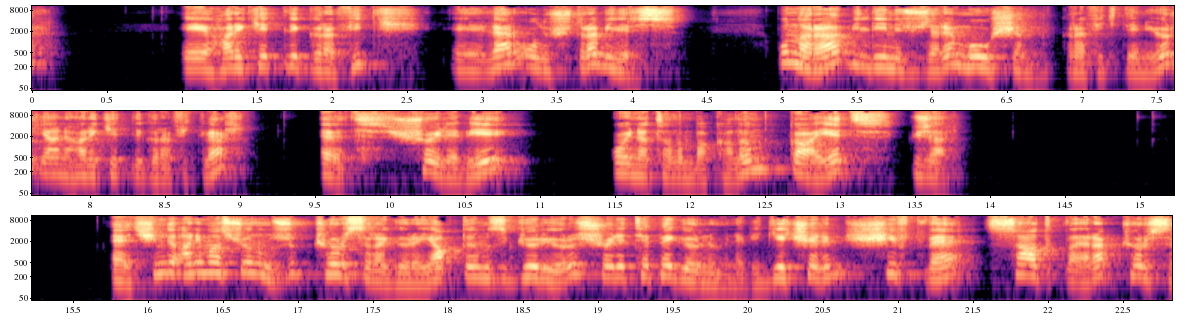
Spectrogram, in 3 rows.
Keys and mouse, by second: 0.8 click, 1.4 click, 2.3 click, 3.6-5.0 middle drag, 9.2 click, 11.8 click, 12.5 drag, 13.2 click, 15.0 click, 16.4-16.7 middle drag, 18.1-18.4 middle drag, 19.6 KP_7.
